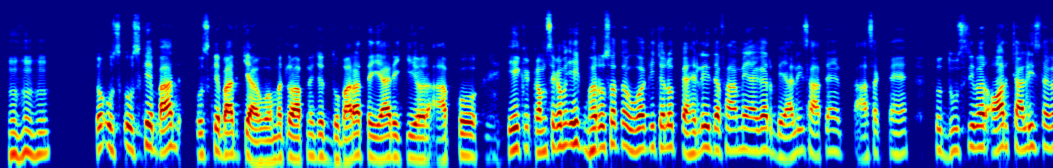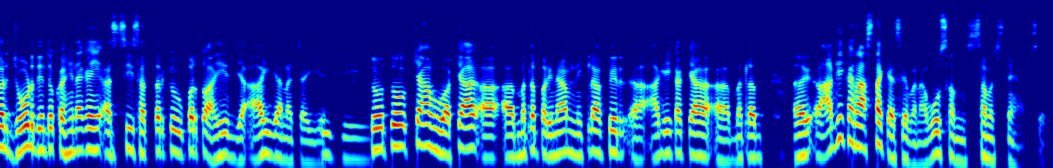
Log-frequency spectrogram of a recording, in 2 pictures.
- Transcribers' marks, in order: none
- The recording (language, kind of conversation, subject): Hindi, podcast, किसी परीक्षा में असफल होने के बाद आप कैसे आगे बढ़े?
